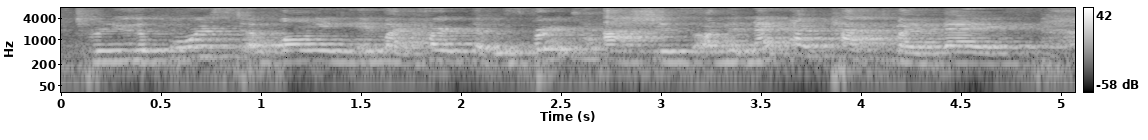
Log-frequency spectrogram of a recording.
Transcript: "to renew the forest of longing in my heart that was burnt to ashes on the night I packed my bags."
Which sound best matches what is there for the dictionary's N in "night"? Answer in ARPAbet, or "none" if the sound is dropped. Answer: N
